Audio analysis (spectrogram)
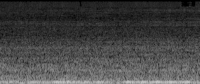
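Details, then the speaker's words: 1976 Lincoln Continental 460 V8 with the hood open: a deep, even idle rumble with a steady beat and no knocks or misses, smooth and healthy. "all right here you go it's the 460. you can see very smooth running sounds good"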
